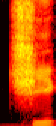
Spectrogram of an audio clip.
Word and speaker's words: Qi: But what they did do is they made them Qi compatible. Are we deciding to say Qi compatible? – Sure. – Yeah. – We're deciding to say Qi compatible.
